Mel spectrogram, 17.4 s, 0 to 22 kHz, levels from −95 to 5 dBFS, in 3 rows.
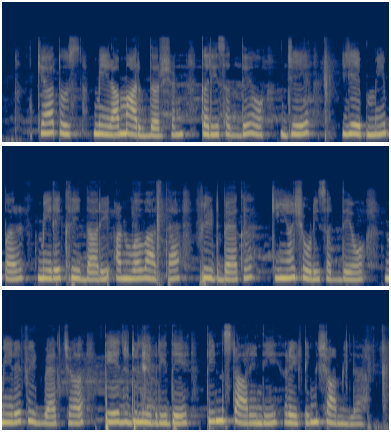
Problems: constant background noise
